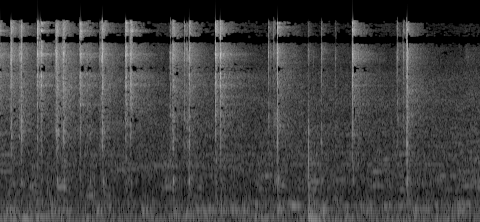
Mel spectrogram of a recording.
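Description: Ratchet strap being tightened by hand: the ratchet's pawl clicking in short, irregular runs as the handle is worked back and forth, drawing the strap tight.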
